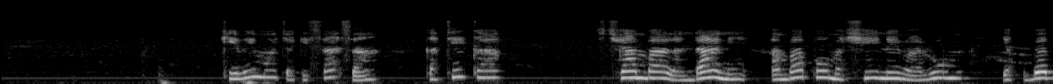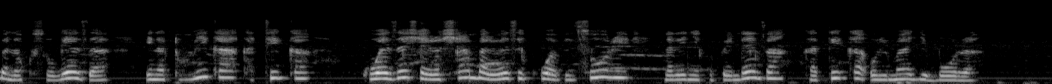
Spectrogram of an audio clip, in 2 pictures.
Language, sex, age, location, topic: Swahili, female, 36-49, Dar es Salaam, agriculture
